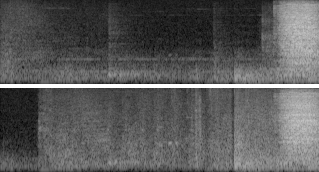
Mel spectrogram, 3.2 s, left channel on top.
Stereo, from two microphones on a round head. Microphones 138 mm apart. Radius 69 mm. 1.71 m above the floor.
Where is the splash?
25° left (ahead or behind), 4.5 m.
